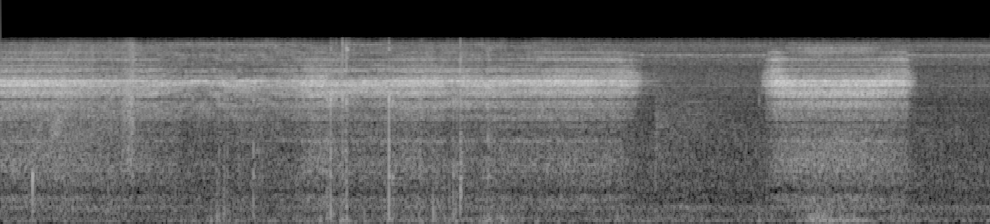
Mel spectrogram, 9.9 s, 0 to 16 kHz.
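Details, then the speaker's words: Ford Ka 1.0 12V three-cylinder that knocks, vibrates, misfires and lacks power, on a leak-down test with the microphone near the exhaust: a steady airy hiss of air escaping, confirming a leaking exhaust valve and a cylinder-head problem. "já viram aí que mudou o barulho né e é nítido colocando a mão ali dá para sentir dá para sentir também o ar saindo então de Fato comprovado aqui que pelo menos um problema de cabeçote nós temos nesse motor"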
